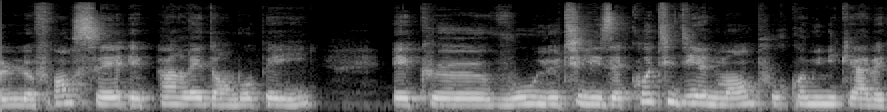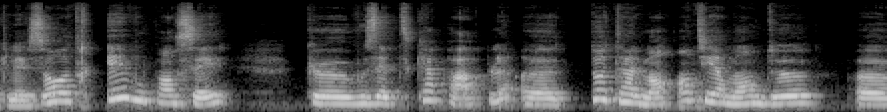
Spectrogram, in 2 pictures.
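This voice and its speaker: French tutor woman, halting with ums. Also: medium pitch. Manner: hesitant, many ums, reassuring. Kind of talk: explaining to camera.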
